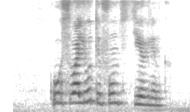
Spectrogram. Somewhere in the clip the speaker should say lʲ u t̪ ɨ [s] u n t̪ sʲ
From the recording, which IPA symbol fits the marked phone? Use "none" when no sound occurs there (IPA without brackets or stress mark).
f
